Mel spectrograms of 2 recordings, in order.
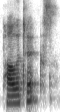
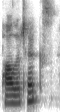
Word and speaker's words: politics: will be a flap in the case of politics I think ticks it it is at the beginning of the syllable so even though the syllable ticks isn't stressed politics politics the stress is here and I have short and short and it's the start of that syllable so it's kind of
